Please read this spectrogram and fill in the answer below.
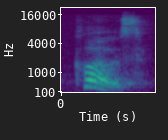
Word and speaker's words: clothes: Same thing with the word clothes. We don't really say clothes. You might hear a tiny TH with some people's pronunciation, but most people just say clothes.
